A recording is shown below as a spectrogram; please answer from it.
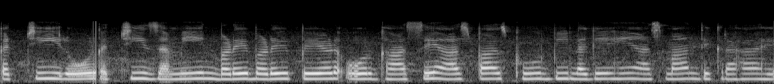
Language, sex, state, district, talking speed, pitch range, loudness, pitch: Hindi, female, Chhattisgarh, Sarguja, 130 wpm, 245-265 Hz, -13 LUFS, 255 Hz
